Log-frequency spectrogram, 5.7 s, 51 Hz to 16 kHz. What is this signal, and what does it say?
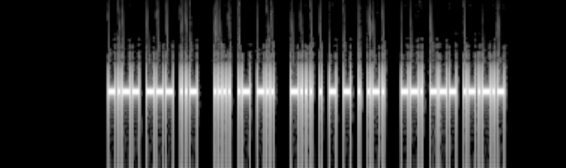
Morse code, heard as a keyed tone, about 49 wpm, 700 Hz. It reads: YOU HAD BETTER GO.
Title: Sentences from Top 400 Words 50wpm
